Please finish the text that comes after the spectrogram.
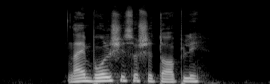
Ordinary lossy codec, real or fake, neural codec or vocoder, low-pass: none; fake; vocoder, 44.1 kHz, 128 mel bands every 512 samples, BigVGAN v2; 19.8 kHz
